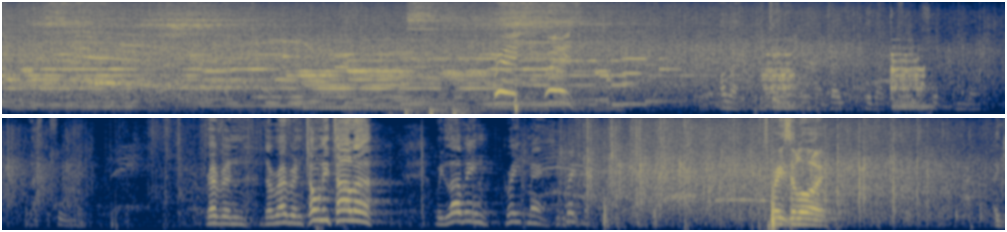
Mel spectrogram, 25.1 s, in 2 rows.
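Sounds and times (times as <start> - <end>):
audience applause: 0.0 - 13.5, 19.5 - 25.0
speech: 15.2 - 17.2, 18.0 - 20.0, 22.1 - 23.0.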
